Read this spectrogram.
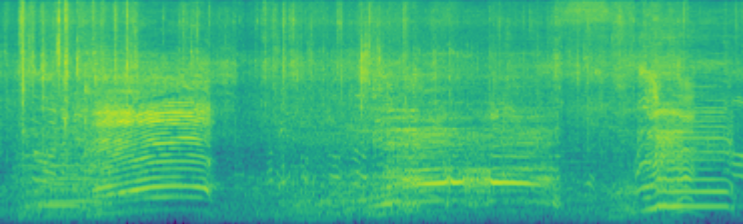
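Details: Market cattle in Warujayeng, Nganjuk, East Java, including breeding cows with calves. Three separate moos: a rising then falling bellow, a longer wavering one, and a short final call. Crowd noise fills the gaps.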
